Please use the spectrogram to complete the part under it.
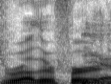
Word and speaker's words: Rutherford: Your name is pronounced Rutherford? – Yeah, that's correct.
